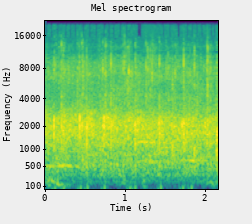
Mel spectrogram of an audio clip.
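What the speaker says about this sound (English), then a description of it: "the sportsmanship of Williamson County claps her off the floor" A basketball crowd at a high school game claps steadily for an injured player leaving the floor, a brief dense burst of applause from many hands.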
